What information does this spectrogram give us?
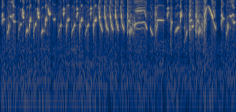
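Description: A goldfinch x canary hybrid sings a fast, bright warble of twittering notes, rapid trills and sweeping whistles, running without pause.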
